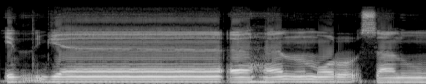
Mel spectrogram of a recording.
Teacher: dihukumi mad wajib mutasil dan dibacanya bisa 4 atau 5 harokat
